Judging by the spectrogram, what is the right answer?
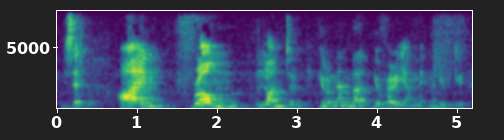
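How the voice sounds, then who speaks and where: A woman's voice: medium pitch, animated, moderate pace. A woman phonetics teacher lecturing to students, explaining and emphasizing example words, with frequent check-in questions. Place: classroom, indoors. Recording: echoey room, background noise.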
